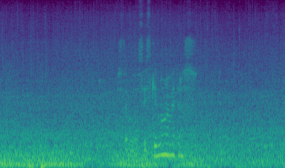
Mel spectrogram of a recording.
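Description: A truck engine rumbles low and steadily.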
